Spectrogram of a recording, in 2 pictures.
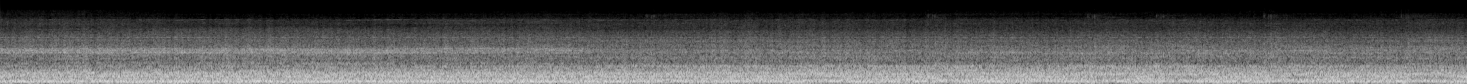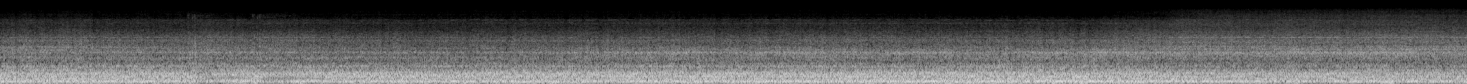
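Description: Steady cockpit noise of a Blue Angels F/A-18 jet in flight: a dense, even rush of engine and airflow with a thin steady whine above it.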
